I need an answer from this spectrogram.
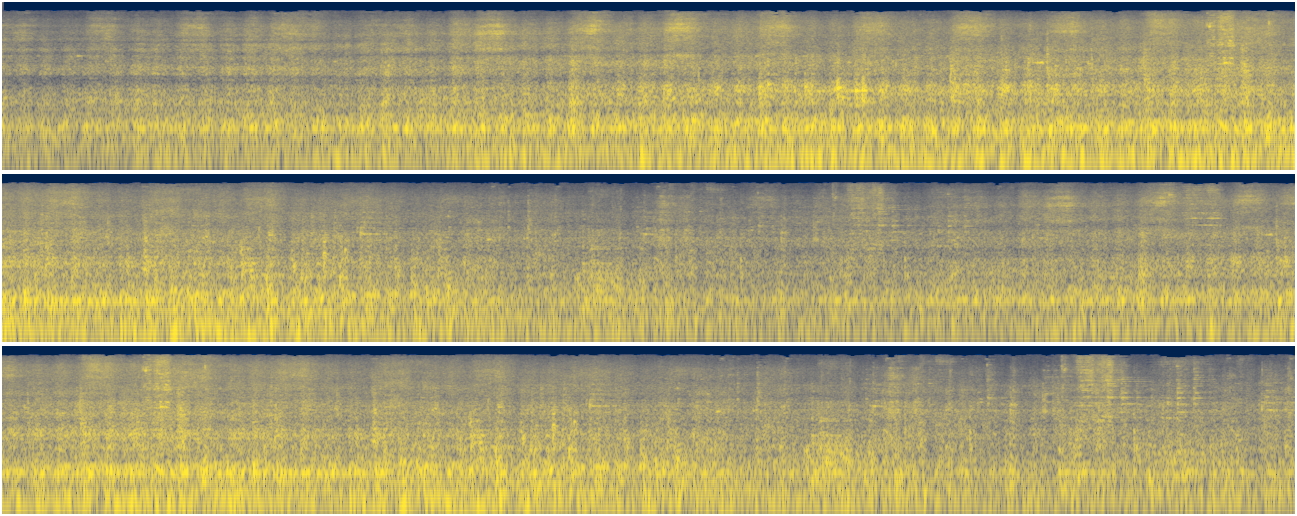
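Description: A train running on rails, with a steady rumble and clickety-clack of wheels over the track joints, swelling louder twice and easing off in between.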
